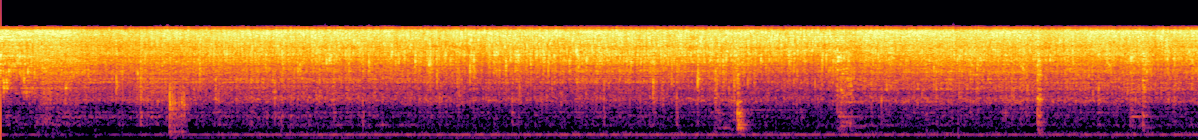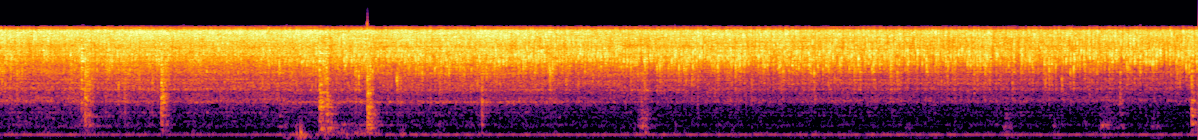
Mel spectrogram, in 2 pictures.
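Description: Sliced onion, garlic, ginger and red chilies hitting hot oil in a stainless steel pot and sizzling. The sizzle starts suddenly and runs steadily, with scattered sharp clicks.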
